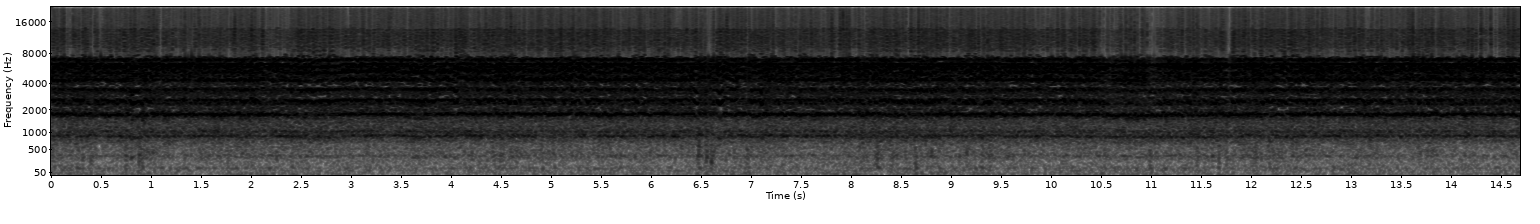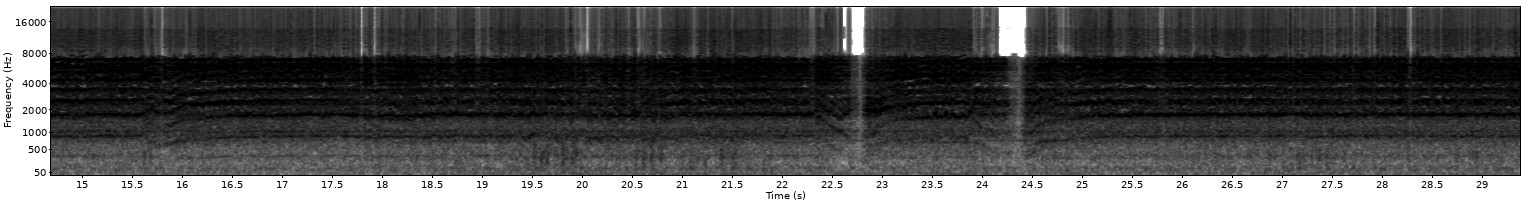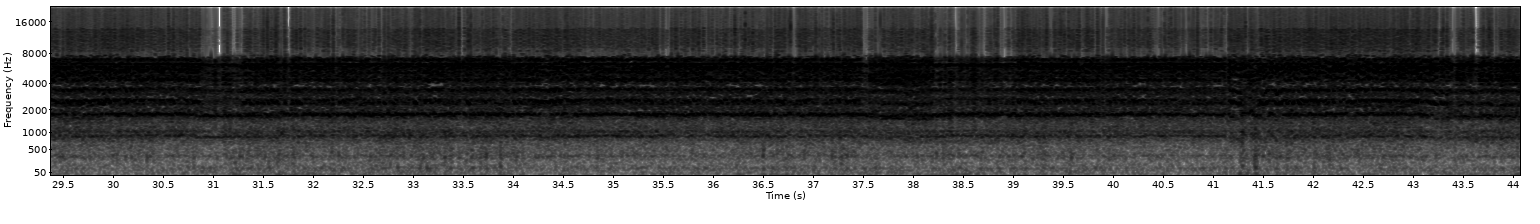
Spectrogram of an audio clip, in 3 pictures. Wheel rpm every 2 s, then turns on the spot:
240, 230, 230, 230, 230, 230, 240, 230, 220, 230, 220, 160, 160, 230, 230, 230, 240, 230, 230, 230, 230, 210.
none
